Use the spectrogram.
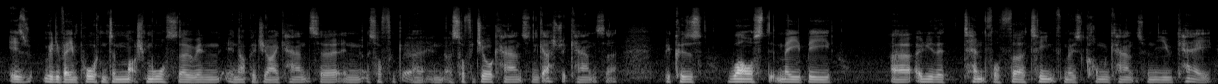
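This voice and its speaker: A man with a medium-pitched voice and little melodic movement answers as a hospital consultant. He phrases things formally and haltingly, as in an educational film interview, over a faint layer of noise. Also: a little mellow.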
